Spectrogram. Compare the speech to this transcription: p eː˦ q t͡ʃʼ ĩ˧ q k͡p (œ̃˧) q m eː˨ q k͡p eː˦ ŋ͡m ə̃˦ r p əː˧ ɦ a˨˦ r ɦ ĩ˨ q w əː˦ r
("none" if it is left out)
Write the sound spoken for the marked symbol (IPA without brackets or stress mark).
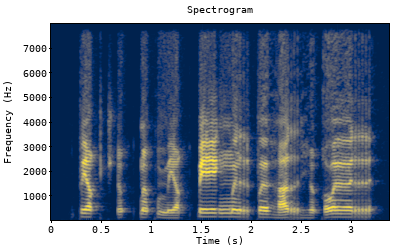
ɛ̃˧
